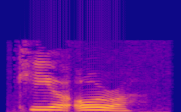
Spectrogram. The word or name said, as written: kia ora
